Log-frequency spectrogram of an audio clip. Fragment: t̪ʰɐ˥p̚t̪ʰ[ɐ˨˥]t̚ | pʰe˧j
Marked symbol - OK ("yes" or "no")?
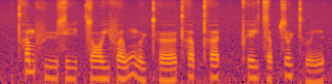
no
